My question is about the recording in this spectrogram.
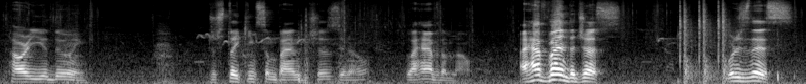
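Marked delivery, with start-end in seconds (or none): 5.2-6.2 loud, slow gleeful cry; triumphant shout. Real, not acted. Player finally finding bandages, loud triumphant shout. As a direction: crow it in triumph.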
